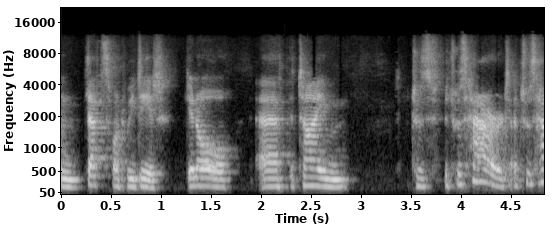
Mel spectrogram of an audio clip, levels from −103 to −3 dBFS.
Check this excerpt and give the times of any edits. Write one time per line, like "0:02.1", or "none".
none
